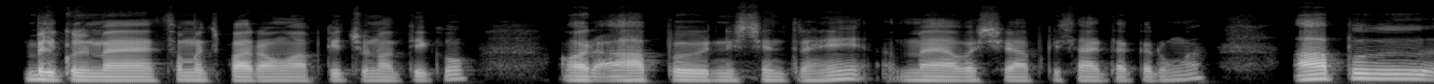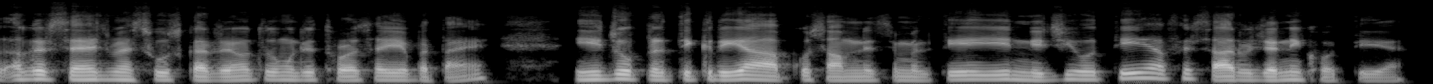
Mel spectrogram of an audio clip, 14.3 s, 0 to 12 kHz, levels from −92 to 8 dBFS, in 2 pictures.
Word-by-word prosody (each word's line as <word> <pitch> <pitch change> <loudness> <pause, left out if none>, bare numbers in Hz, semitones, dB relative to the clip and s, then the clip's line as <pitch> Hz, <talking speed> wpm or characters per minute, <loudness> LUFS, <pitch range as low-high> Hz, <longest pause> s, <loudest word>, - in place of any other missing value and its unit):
बिल्कुल। 120 -3 +4
मैं 105 0 +4
समझ 115 -2 -2
पा 105 - +6
रहा 100 0 +1
हूँ 105 - -1
आपकी 100 +2 -3
चुनौती 105 0 -5
को 145 +7 -6 0.4
और 110 -1 +3
आप 110 0 +2
निश्चिंत 105 -1 -2
रहें, 125 +8 -3 0.2
मैं 110 -1 0
अवश्य 105 0 -2
आपकी 100 0 -5
सहायता 100 -1 -3
करूँगा। 110 - -7 0.5
आप 150 +2 +5 0.5
अगर 135 +3 +4
सहज 125 -1 +2
महसूस 115 -1 -1
कर 105 - +5
रहे 105 +1 +1
हों 115 - -1
तो 120 +1 -3
मुझे 120 0 -2
थोड़ा-सा 110 +1 +1
ये 115 -1 +2
बताएँ, - - -6 0.5
ये 125 +1 +3
जो 140 +2 +4
प्रतिक्रिया 120 +1 +2
आपको 115 0 -1
सामने 105 -1 -1
से 110 - -11
मिलती 105 +4 -2
है, 130 - +1
ये 135 - +1
निजी 115 +1 -3
होती 130 +5 +1
है - - +2
या 160 - +1
फिर 150 0 -6
सार्वजनिक 110 -1 +2
होती 95 0 -8
है? 95 0 -12
110 Hz, 195 wpm, -26 LUFS, 105-125 Hz, 0.5 s, पा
